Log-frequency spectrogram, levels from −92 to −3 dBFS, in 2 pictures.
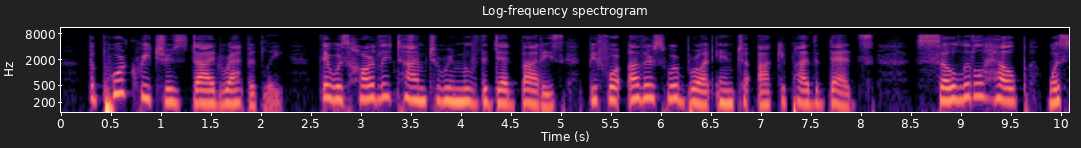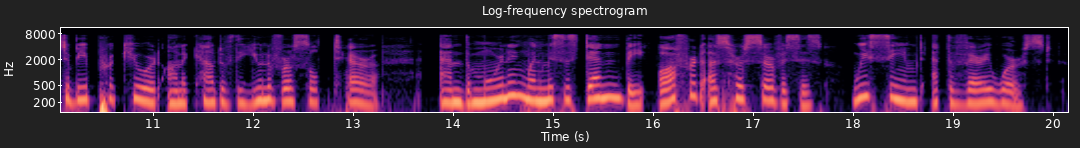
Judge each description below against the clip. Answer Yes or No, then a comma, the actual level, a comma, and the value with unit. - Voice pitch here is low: No, high, 210 Hz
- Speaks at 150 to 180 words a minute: Yes, average, 155 wpm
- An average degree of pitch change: Yes, average, 3.8 semitones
